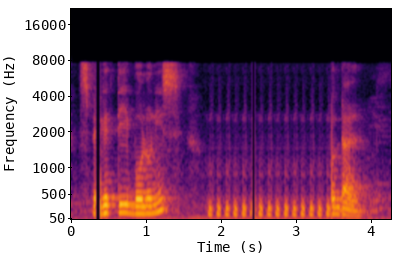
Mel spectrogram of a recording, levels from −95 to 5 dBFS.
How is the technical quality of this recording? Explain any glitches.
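Two kinds of glitch affect this wideband G.722 speech, whose coding at 64 kbit/s leaves at most faint hiss.

Packet loss on an ADPCM call, at 0.32–0.46 s and 2.40–2.50 s: about 60 ms then 40 ms go hard-silent, and the decoder's predictor restarts mismatched, so speech returns slightly distorted, unlike a clean dropout.

Broken-record loop, 1.88–3.46 s: a 112 ms fragment repeats exactly 14 times, likely a stalled stream resending its last buffer; unlike a stutter, nothing new plays.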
